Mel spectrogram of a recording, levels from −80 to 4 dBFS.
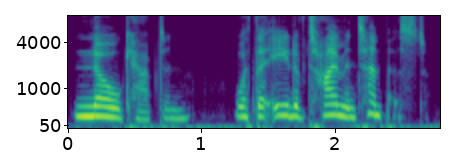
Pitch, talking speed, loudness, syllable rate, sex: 215 Hz, 195 wpm, -16 LUFS, 4.7 syllables/s, female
